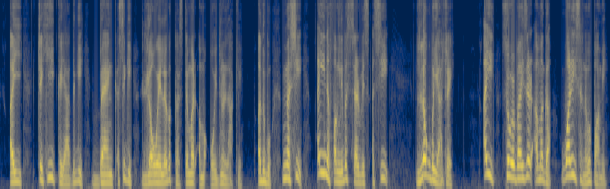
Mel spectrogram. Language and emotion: Manipuri, angry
